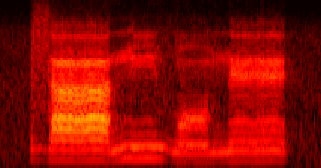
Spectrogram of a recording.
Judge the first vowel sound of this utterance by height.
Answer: low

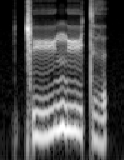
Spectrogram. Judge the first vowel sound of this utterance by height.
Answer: high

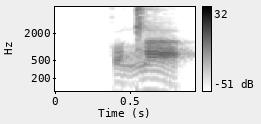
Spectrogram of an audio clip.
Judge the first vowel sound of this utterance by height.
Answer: mid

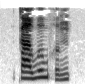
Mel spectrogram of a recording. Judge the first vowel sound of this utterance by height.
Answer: low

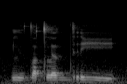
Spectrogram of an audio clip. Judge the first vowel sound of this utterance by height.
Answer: high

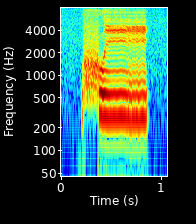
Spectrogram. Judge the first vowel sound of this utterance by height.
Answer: high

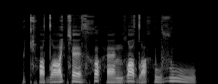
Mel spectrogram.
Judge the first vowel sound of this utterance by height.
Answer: high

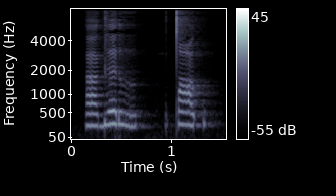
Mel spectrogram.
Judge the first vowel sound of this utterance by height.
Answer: low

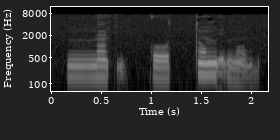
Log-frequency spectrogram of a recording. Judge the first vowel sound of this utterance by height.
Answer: low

